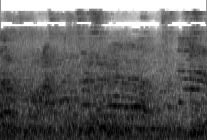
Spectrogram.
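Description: Low background chatter from a seated audience of children and adults, a few faint voices talking at once.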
